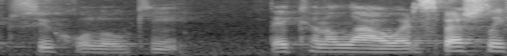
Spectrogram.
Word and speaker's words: Psychologie: So in German, the word for psychology, anybody know? Psychologie. Not psych, it's Psychologie. Psy. 因为 Y in German is Ü. Psychologie. Psychologie. They pronounce it. So in German, you will actually pronounce it.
